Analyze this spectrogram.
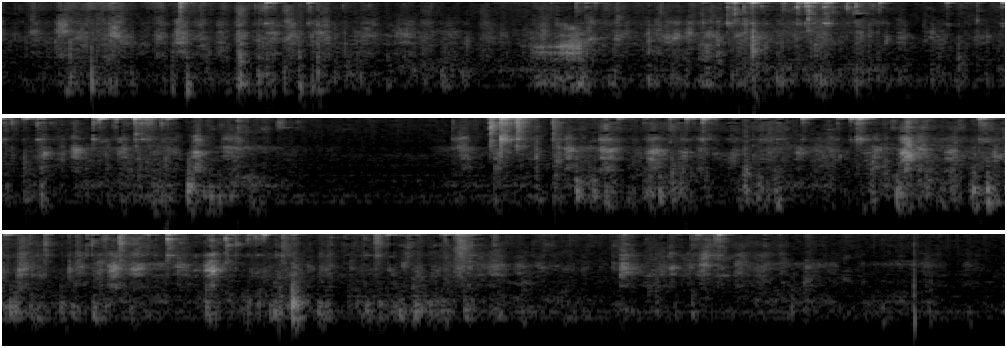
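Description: Two small dogs play-wrestling, with irregular bursts of dog noises and scuffling. There is a short lull a little before halfway, ended by one sharp, loud sound.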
